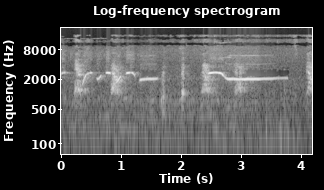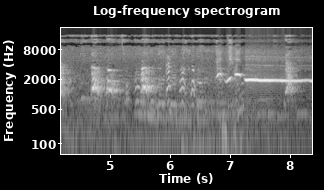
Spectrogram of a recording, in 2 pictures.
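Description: Small Chihuahua-type dogs yipping, with many short high whistle-like notes and two long held ones.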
